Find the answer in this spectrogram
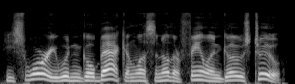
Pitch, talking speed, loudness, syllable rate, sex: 180 Hz, 225 wpm, -16 LUFS, 5.8 syllables/s, male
